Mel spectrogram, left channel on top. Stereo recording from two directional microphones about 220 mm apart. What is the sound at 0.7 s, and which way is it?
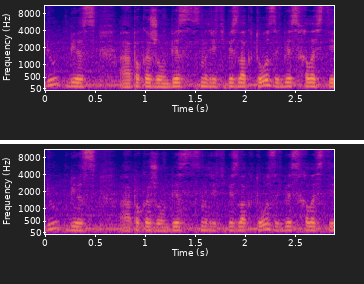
Speech, 40° left (ahead or behind).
